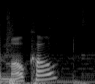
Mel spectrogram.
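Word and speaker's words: Mokou: And let me just reiterate, I believe her name is pronounced Moko, but that means snot in Spanish, and it's very unappealing to say. So I've always read her name as Mokuo. I know it's M-O-K-O-U, but I read it as M-O-K-U-O.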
